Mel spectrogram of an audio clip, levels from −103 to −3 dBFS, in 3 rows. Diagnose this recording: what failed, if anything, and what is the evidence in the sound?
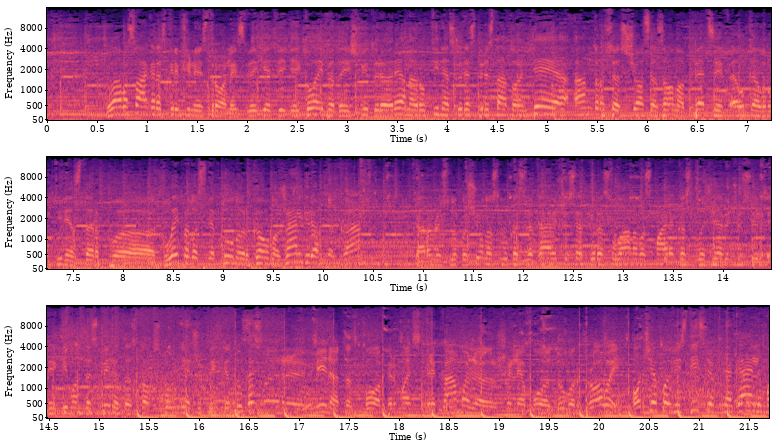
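Nothing stood out on listening that would point to a failure at any stage of the chain.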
